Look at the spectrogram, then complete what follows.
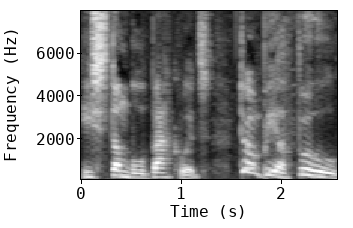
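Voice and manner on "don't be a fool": snarling, villainous tone. Narrator reading the face's line to Harry, snarling. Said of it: "snarled the face".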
